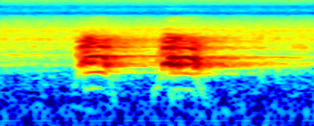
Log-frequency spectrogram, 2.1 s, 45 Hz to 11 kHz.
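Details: Hunting dog after squirrels, January 21, 2018: a pair of quick, hoarse barks half a second apart, the second slightly louder, fading into a brief trailing whine in an otherwise quiet setting.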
